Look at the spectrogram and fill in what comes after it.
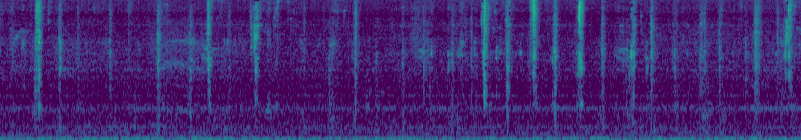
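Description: A man chewing a mouthful of pork belly and rice, with many small irregular mouth clicks and crunches. Under it runs a steady low rumble.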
